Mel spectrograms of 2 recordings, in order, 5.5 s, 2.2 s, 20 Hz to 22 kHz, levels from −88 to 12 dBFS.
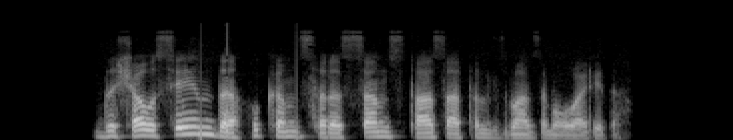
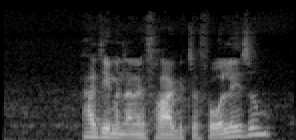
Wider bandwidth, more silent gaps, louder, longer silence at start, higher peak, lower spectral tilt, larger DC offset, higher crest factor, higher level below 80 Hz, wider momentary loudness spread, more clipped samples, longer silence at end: second, 8.8 kHz vs 14.5 kHz; neither; about the same, -19 LUFS vs -20 LUFS; about the same, 0.7 s vs 0.6 s; about the same, -2 dBFS vs 0 dBFS; first, -8.5 dB/octave vs -7 dB/octave; neither; about the same, 18 dB vs 20 dB; about the same, -52 dBFS vs -56 dBFS; first, 10 LU vs 7 LU; neither; first, 1 s vs 0.2 s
